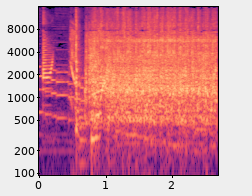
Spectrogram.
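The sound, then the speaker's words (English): A kitchen blender whirs to life after a brief tonal whine, then roars loudly and steadily with a dense, grinding motor noise that fills the rest of the moment. “And then they turn on a blender.”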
